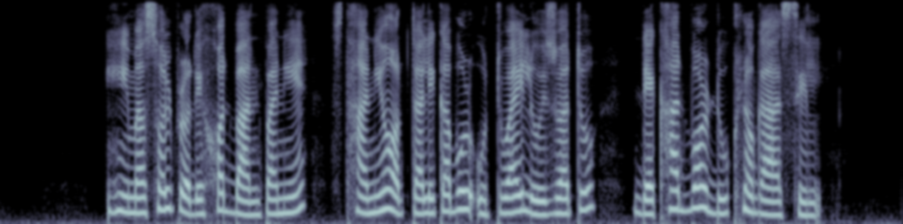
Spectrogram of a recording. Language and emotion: Assamese, sad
